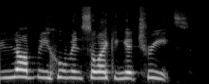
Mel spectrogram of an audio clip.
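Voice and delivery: voice put on for a cat speaking. Voicing a cat talking to the humans: voicing the cat. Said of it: "He's like".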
